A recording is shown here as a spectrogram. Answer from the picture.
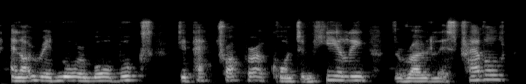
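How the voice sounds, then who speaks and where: In an Australian accent, a woman speaks in a fairly low voice. Her pace is moderate and her pitch varies normally. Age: 60s. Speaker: former squash champion and healer. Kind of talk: interview.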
